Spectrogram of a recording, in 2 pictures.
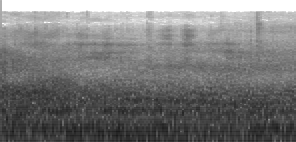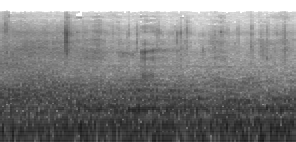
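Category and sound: vehicle, airplane passing overhead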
